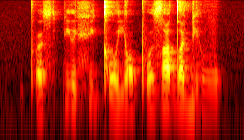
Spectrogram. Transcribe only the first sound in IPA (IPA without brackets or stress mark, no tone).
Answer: pʼ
